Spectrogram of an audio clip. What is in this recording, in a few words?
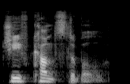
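"chief constable", British English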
